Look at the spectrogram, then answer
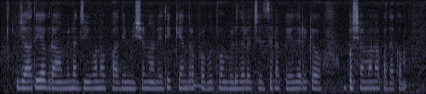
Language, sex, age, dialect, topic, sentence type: Telugu, female, 18-24, Central/Coastal, banking, statement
